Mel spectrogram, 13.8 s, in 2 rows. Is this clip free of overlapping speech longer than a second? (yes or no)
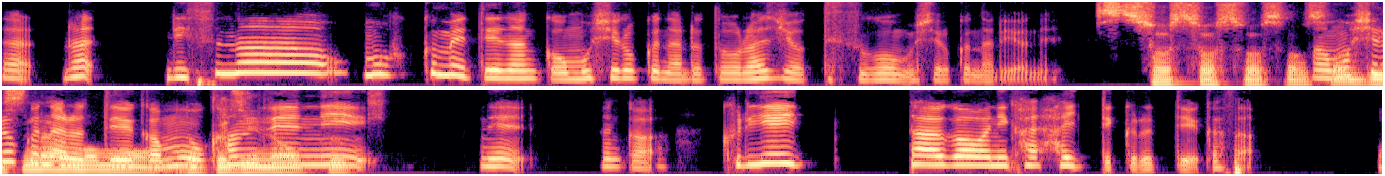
no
